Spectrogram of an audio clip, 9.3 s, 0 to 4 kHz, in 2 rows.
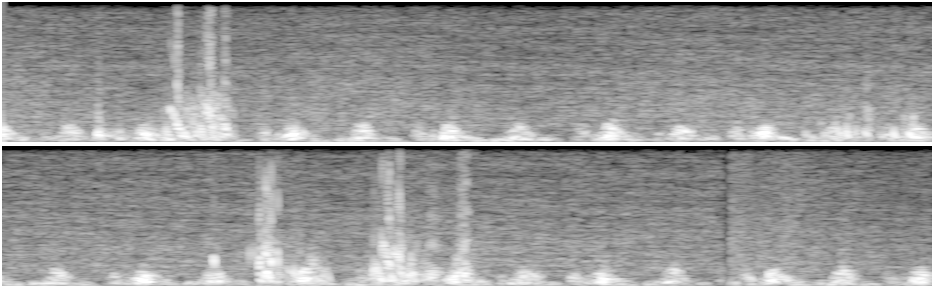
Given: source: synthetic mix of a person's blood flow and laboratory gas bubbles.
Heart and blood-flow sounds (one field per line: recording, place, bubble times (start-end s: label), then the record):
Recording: Doppler ultrasound of blood flow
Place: precordium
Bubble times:
0.45-0.59 s: bubbles
0.76-1.17 s: bubbles
3.99-4.60 s: bubbles
5.67-5.75 s: bubbles
5.87-6.31 s: bubbles
6.40-6.86 s: bubbles
6.90-7.03 s: bubbles
From the record:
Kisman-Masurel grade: 222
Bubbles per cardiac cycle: several, 3 to 8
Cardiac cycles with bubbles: 10 to 50%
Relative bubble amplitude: moderate (0.250 to 0.450)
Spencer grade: 2 (many but less than half of the cardiac periods contain bubble signals, singularly or in groups)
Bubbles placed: anywhere in the cardiac cycle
